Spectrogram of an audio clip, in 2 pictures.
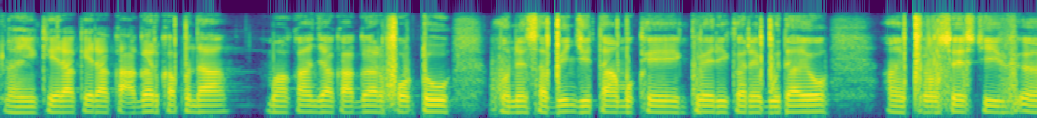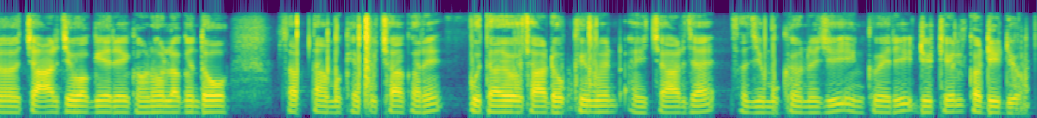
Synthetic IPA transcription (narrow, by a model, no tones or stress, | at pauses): ɛ̃ːkeːɾakeːɾakaːɡəɾkʰɐpə̃nd̪a | mãːkãːnd͡ʑaːkaːɡəɾfoːʈoɦʊnəsɐbʱiɪnɪ̆d͡ʑiːt̪aːmũkʰeɪ̃ŋkʋeːɾikɐɾeɓʊd̪ʱaːjoɛ̃ːpɾoːseːsd͡ʑiːt͡ɕaːɾd͡ʑʋɐɡɛːɾeɡʱɐɽ̃olɐɠə̃nd̪osɐb̚ʱt̪ãmũːkʰeput͡ɕʰakɐɾe | ɓʊd̪ʱaːjot͡ɕʰaɖɔːkjumẽːɳʈɛ̃ːt͡ɕaːɾd͡ʑaːesɐʄimũːkʰeʊnəd͡ʑiːɪ̃ŋkʋeːɾiɖiːʈeːlkɐɖʱiɗijo̰ː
